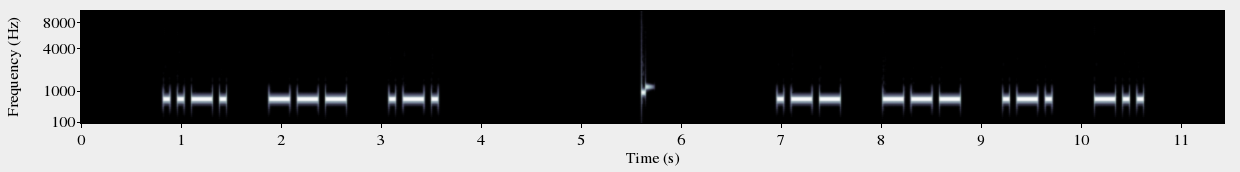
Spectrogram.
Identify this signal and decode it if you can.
Morse code, heard as a keyed tone, about 17 wpm, spaced as for 12 wpm, 700 Hz. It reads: FOR WORD
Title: 2x Character Spacing - Top 100 Words - 17wpm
